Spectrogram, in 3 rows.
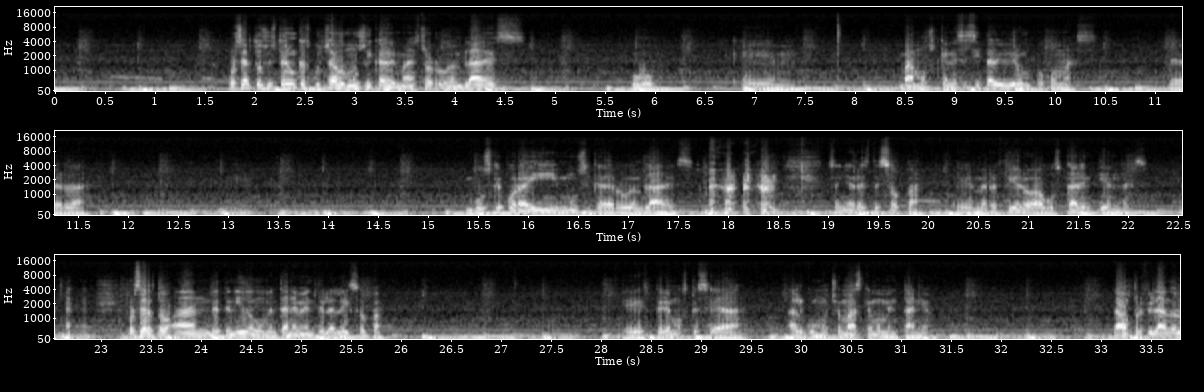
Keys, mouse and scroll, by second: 1.9 click, 3.9-5.0 drag, 6.2-7.2 drag, 8.2-10.6 drag, 18.7 click, 21.1 click, 23.5 click, 24.9-27.3 drag, 27.5 click, 29.5-31.5 drag, 33.3 click.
